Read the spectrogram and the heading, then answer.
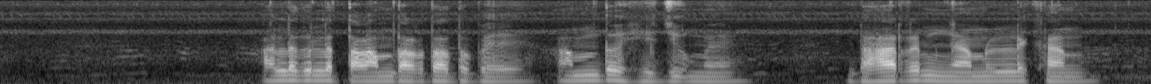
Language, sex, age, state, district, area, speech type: Santali, male, 18-30, West Bengal, Purulia, rural, spontaneous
